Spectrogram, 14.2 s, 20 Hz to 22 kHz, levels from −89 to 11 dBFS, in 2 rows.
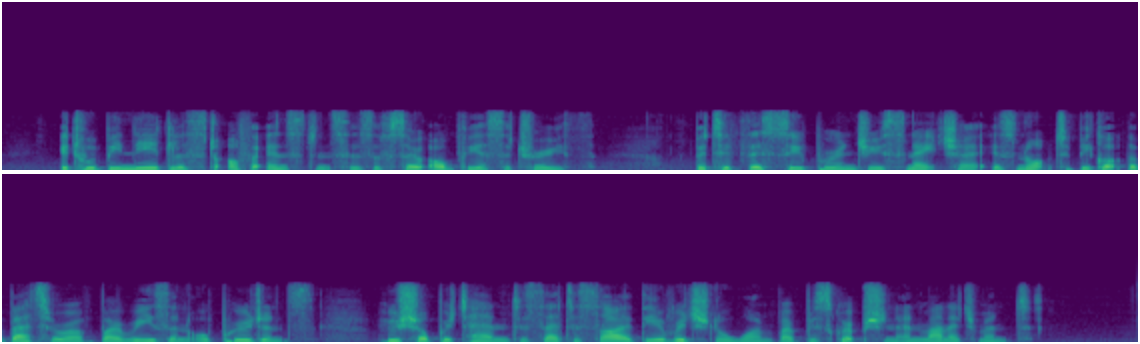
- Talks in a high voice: Yes, high, 195 Hz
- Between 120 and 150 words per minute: No, average, 180 wpm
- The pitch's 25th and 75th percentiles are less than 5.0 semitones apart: No, wide, 5.4 semitones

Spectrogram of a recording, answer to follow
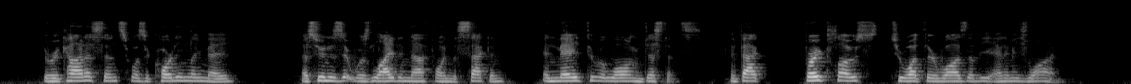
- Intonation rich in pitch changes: No, narrow, 2.4 semitones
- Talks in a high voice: No, medium, 150 Hz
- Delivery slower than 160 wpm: No, average, 175 wpm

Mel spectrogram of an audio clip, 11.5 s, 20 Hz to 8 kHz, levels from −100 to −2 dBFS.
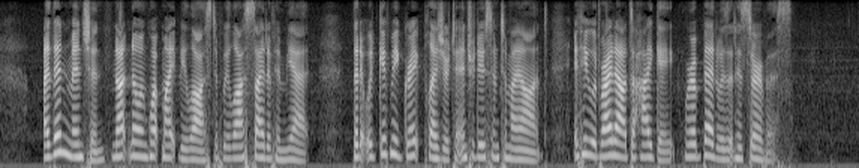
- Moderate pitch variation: Yes, average, 3.8 semitones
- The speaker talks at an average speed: No, fast, 225 wpm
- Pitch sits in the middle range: No, high, 220 Hz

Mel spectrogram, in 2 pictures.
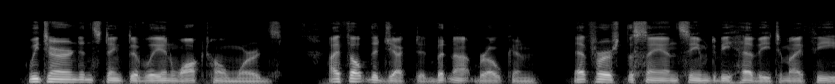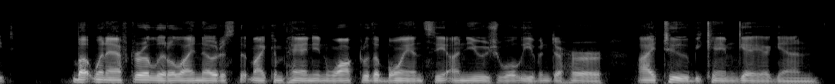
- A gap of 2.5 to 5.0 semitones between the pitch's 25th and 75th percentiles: Yes, average, 3.0 semitones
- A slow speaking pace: No, average, 165 wpm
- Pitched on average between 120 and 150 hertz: No, very low, 90 Hz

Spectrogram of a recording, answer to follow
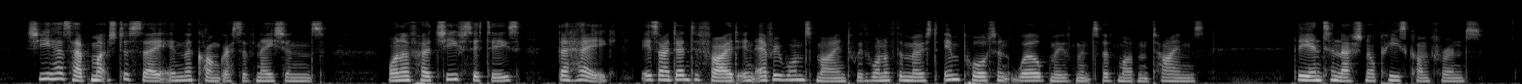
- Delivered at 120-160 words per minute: Yes, average, 150 wpm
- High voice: No, medium, 180 Hz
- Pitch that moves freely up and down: No, average, 3.7 semitones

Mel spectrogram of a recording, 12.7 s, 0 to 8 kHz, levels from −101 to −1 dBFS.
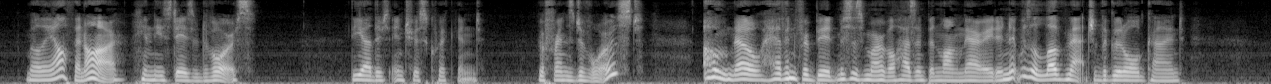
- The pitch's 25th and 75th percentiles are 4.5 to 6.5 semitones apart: No, average, 3.5 semitones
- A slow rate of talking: No, average, 175 wpm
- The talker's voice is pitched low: No, medium, 155 Hz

